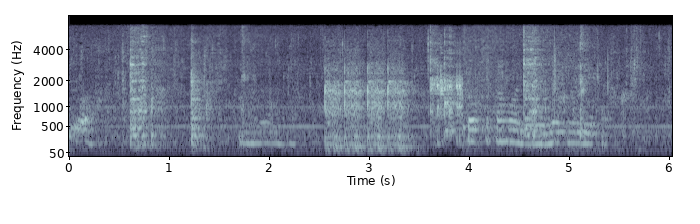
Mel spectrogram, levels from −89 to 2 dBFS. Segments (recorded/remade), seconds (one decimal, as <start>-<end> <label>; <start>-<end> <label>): 0.0-0.9 recorded; 0.9-2.1 remade; 2.1-3.9 recorded; 3.9-4.4 remade; 4.4-6.0 recorded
